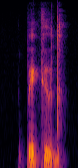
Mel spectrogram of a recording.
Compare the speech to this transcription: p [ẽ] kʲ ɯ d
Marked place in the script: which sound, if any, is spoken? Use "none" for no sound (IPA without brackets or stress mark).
e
